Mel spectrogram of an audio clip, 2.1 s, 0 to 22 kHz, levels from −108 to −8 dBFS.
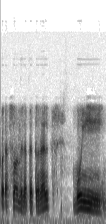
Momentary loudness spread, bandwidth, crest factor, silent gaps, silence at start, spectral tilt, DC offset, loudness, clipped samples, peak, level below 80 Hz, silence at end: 8 LU; 4 kHz; 16 dB; none; 0 s; -9.5 dB/octave; under 0.1%; -19 LUFS; under 0.1%; -2 dBFS; -54 dBFS; 0 s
